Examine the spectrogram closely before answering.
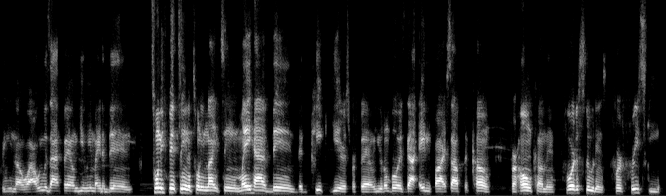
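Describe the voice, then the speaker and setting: A man's voice: medium pitch, dry recording, lo-fi sound. Laid-back young man telling stories. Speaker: podcast co-host. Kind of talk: casual podcast chat.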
